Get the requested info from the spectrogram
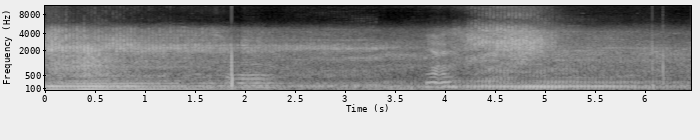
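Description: Road traffic passing close by: a vehicle's engine and tyres are loud at first and fade away, and another vehicle swells past about four to five seconds in.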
